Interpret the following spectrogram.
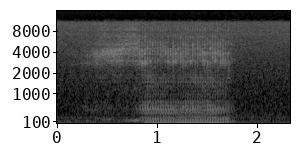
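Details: Olde English bulldogge snoring while lying on his favorite couch, recorded on an iPhone: a single long, low, rumbling snore on an in-breath lasting about a second, with quiet room noise.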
